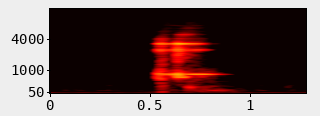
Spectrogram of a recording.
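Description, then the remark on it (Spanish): A single short electronic phone tone, like a dialing or activation chime, sounds once, clear, with quiet before and after and no voices, as a phone's Siri voice assistant starts dialing a call. “Ya me está marcando, ¿ya vieron? No, Siri, ahorita no, gracias.”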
